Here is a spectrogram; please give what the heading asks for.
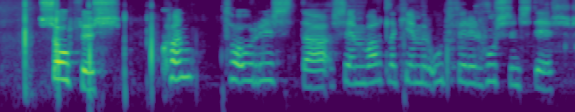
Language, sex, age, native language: Icelandic, female, 13, Icelandic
